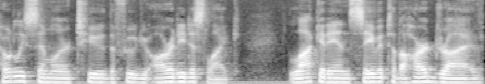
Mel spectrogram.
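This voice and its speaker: This is a plain, everyday voice. Its intonation is fairly even. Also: man. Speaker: NLP trainer. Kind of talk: guided exercise.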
